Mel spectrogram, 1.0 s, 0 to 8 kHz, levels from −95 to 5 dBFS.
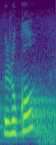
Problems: none marked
